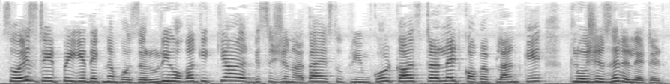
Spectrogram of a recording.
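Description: A woman presenting stock market news as a voice-over, explaining each update in a steady way and mixing English terms into her speech. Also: high-pitched, a little fast. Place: voice-over over screen recording.

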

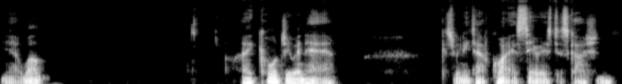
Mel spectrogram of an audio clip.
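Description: A young man playing a blunt, callous father in an ASMR comedy roleplay, speaking softly and haltingly in a deadpan way. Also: deep voice, vocal fry, husky, full character voice. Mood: awkward, grave. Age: young adult. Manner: soft-spoken, halting, deadpan. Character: blunt, callous father calmly blaming his child. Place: small home room, indoors.

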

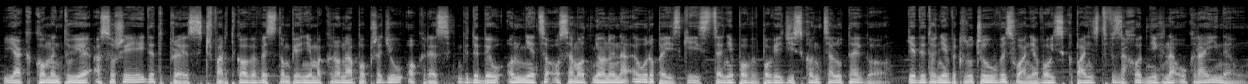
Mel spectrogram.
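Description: A man narrates the news in a calm, measured studio read. His voice sits very low and deep. Soft music plays faintly underneath. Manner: even, measured reading. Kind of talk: scripted news voice-over. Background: faint background music.

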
